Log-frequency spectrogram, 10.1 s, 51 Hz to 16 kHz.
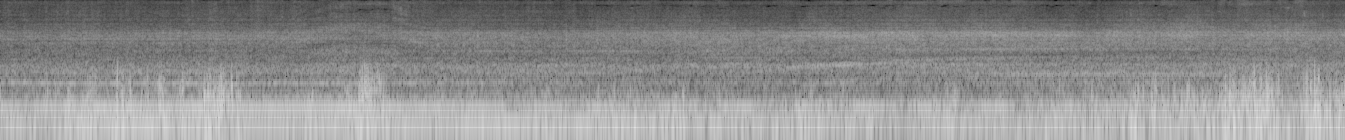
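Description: Kubota DC70 Plus combine harvester running steadily while cutting rice, its diesel engine giving a constant low hum, with a few brief knocks and rattles from the machine.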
